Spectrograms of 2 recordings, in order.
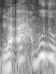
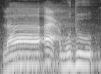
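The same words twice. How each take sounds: First: The vowel in 'la' is cut short. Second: The vowel in 'la' is held long. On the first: I truly worship what you worship. The speaker calls it wrong. "Tapi kalau dibaca la a'budu ma ta itu maknanya berbalik" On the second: I do not worship what you worship. The speaker calls it right. "la a'budu dibaca panjang itu maknanya betul"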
